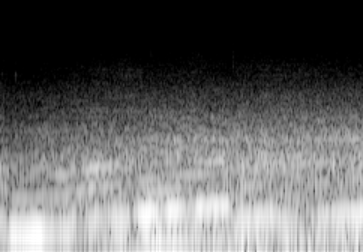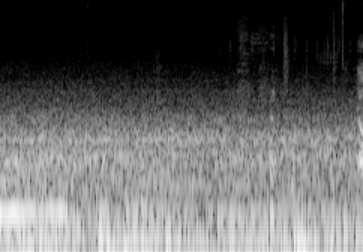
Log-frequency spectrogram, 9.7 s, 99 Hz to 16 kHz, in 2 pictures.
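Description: A Porsche 992 Carrera 4S in sport mode accelerates hard, its engine note climbing loud and close through a gear change before a second long pull fades into a rushing roar.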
